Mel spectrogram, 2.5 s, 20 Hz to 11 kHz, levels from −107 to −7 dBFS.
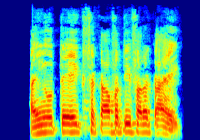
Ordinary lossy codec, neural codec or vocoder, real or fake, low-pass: Opus, 64 kbps; none; real; 9.9 kHz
